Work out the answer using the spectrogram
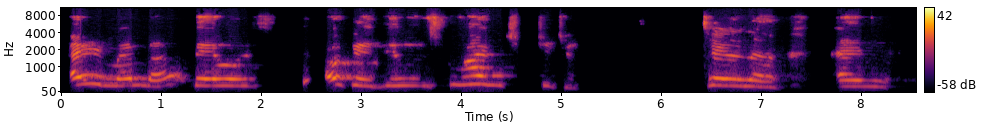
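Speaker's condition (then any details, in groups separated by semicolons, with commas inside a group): Cerebral palsy; did not cry or breathe at birth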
